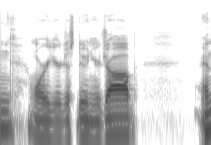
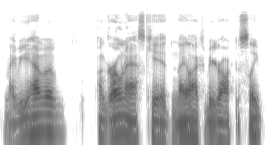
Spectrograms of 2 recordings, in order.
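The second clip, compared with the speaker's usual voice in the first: ordinary delivery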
